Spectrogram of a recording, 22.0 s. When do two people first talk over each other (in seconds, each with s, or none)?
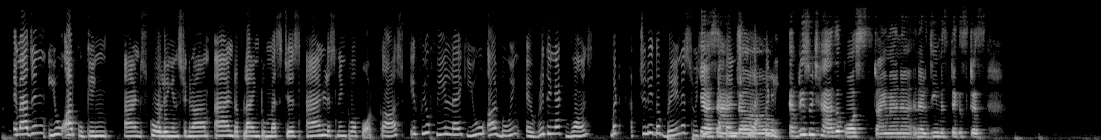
14.0 s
